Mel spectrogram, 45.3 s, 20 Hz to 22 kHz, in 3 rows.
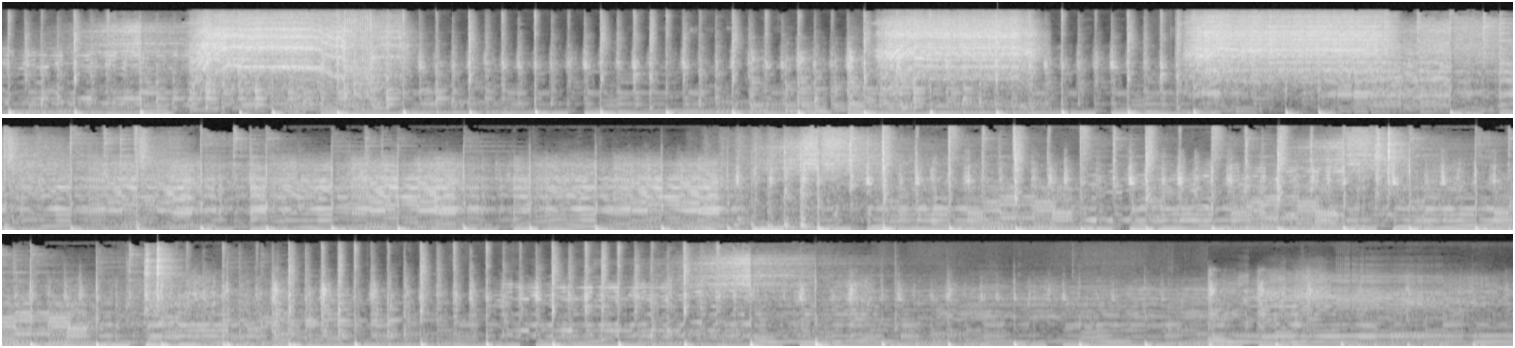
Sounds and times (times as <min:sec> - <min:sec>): Music: 0:00.0 - 0:45.3
Drill: 0:01.8 - 0:04.2, 0:08.7 - 0:10.4, 0:11.8 - 0:14.5.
